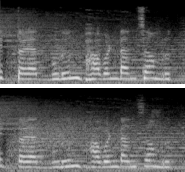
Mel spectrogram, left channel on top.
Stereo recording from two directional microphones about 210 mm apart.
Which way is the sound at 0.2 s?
50° left (ahead or behind).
